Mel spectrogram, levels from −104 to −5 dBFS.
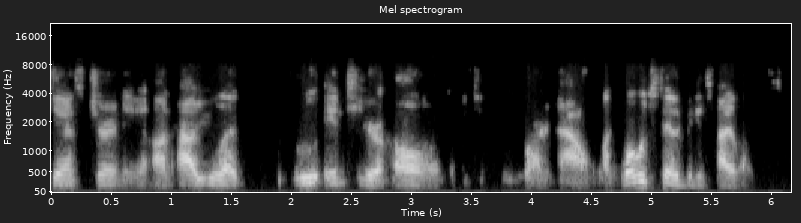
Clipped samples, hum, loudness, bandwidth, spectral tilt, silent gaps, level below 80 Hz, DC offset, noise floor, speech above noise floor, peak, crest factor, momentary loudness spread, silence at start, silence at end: under 0.1%; none; -28 LUFS; 7.6 kHz; -3.5 dB/octave; none; -84 dBFS; under 0.1%; -61 dBFS; 33 dB; -10 dBFS; 18 dB; 10 LU; 0 s; 0.4 s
